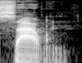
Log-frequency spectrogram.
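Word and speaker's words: Samhain: you're not Irish which is why I can pronounce saan oh wow do it again sa that's hot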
